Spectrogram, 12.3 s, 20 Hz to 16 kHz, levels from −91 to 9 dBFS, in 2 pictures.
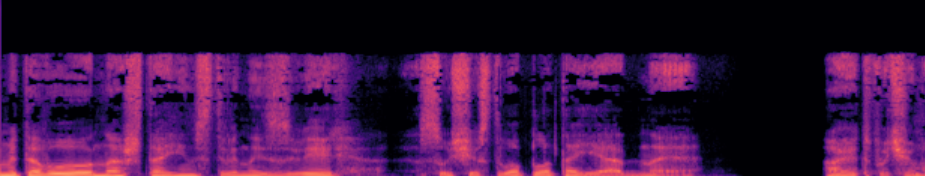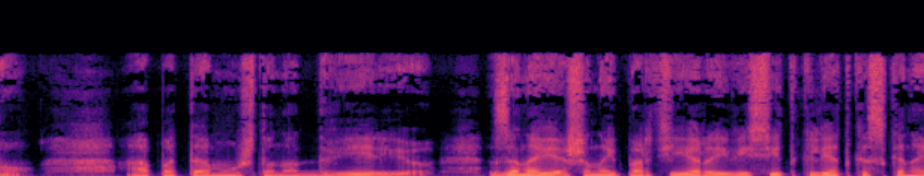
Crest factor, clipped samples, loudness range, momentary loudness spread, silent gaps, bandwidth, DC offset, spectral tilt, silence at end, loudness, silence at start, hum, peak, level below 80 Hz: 16 dB; under 0.1%; 5 LU; 12 LU; 4.98-5.47 s; 11.5 kHz; under 0.1%; -5 dB/octave; 0 s; -23 LUFS; 0 s; none; -8 dBFS; -40 dBFS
